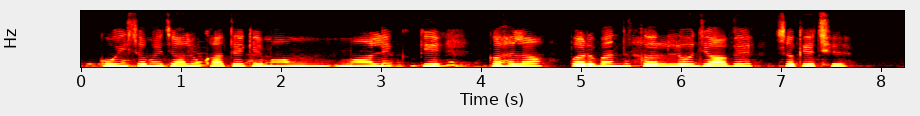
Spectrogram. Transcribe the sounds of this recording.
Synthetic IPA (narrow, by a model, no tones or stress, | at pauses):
koisəməjt͡ʃalukʰat̪ekem | malɪkːekəɦla | pəɾbənd̪ʱkəɾlod͡ʒaʋesəket͡ʃʰe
